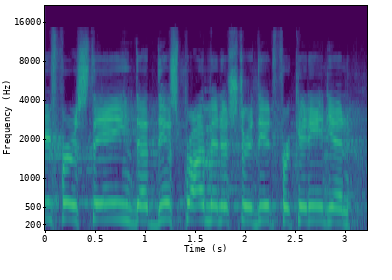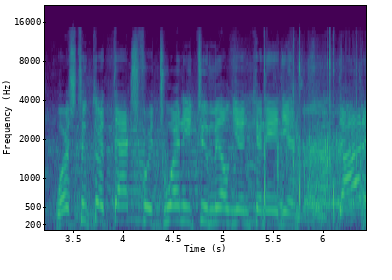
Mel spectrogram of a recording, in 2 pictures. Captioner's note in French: voix de l'interprète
